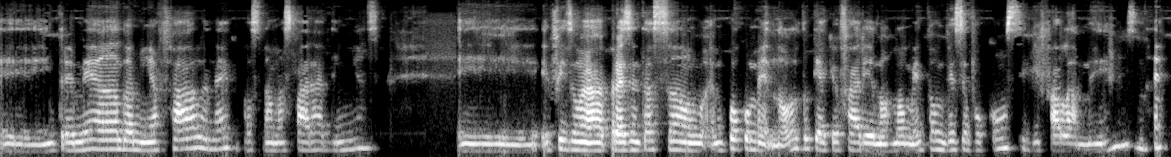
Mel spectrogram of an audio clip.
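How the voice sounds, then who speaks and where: A soft-spoken woman talks at a fairly low pitch. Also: ordinary pitch variation. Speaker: university professor. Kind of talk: lecture. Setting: video conference. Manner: slow, measured.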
